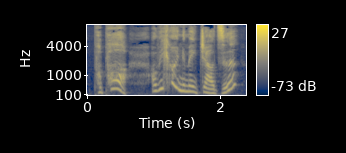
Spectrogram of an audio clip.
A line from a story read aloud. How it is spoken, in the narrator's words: excitedly asked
